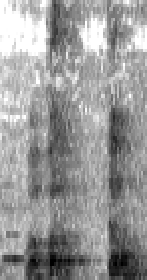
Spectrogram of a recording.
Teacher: Kemudian wa qaddar, ra-nya dia tafkhim, tebal.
